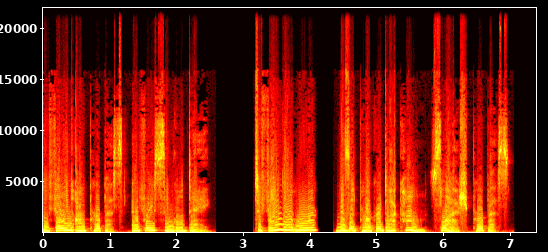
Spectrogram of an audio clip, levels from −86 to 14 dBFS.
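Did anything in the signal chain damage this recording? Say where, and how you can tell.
Yes. Hard clipping runs through the whole speech clip, and it happened at a gain stage or converter that was driven about 18 dB past its ceiling. Roughly 30% of the samples were cut flat at that stage's limit. On the waveform the peaks are sliced into flat plateaus at both rails. A spectrogram shows dense harmonic smear reaching far above the voice's natural range on every loud syllable. To the ear it is a harsh fuzz on every loud sound, not an occasional crackle.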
